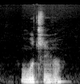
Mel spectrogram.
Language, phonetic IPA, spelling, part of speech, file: Polish, [wuˈt͡ʃɨvɔ], łuczywo, noun, LL-Q809 (pol)-łuczywo.wav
